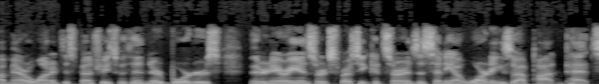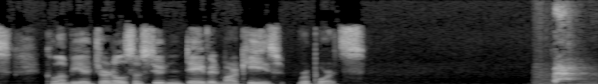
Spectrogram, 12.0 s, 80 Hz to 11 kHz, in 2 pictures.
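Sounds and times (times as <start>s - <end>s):
speech: 0.0s - 9.7s, 11.3s - 11.8s
faint hum: 0.0s - 11.9s
miniature poodle barking: 11.4s - 11.9s.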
